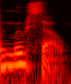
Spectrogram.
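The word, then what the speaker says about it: musou: definitely know and that is known as the muso uh it's called out because it's spelled m u s o u in English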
